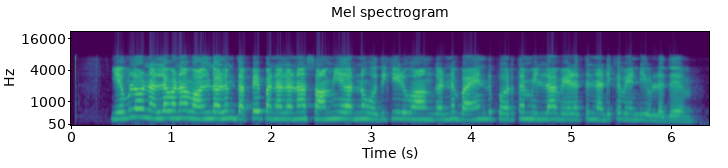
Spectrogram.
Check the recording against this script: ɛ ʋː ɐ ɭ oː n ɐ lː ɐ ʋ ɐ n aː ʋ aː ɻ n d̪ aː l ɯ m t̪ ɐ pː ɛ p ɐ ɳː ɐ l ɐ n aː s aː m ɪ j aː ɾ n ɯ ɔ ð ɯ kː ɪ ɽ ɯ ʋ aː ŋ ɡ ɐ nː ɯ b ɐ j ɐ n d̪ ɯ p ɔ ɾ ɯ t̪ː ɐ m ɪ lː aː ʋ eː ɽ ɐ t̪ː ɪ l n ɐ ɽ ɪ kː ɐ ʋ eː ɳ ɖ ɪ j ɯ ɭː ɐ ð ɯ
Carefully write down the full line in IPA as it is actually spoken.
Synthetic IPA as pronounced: ɛ ʋː ɐ ɭ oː n ɐ lː ɐ ʋ ɐ n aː ʋ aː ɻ n d̪ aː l ɯ m t̪ ɐ pː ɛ p ɐ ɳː ɐ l ɐ n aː s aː m ɪ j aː ɾ n ɯ ɔ ð ɯ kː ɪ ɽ ɯ ʋ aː ŋ ɡ ɐ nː ɯ b ɐ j ɐ n d̪ ɯ p ɔ ɾ ɯ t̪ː ɐ m ɪ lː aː ʋ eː ɽ ɐ t̪ː ɪ l n ɐ ɽ ɪ kː ɐ ʋ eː ɳ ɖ ɪ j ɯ ɭː ɐ ð ɯ

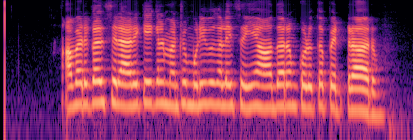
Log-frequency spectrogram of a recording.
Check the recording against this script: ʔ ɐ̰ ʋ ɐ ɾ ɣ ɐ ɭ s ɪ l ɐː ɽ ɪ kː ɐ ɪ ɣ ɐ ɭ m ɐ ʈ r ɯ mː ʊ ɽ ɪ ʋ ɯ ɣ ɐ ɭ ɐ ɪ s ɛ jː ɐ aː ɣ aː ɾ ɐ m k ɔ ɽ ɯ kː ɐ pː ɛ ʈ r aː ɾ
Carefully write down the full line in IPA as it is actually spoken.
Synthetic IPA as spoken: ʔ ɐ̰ ʋ ɐ ɾ ɣ ɐ ɭ s ɪ l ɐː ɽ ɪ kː ɐ ɪ ɣ ɐ ɭ m ɐ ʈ r ɯ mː ʊ ɽ ɪ ʋ ɯ ɣ ɐ ɭ ɐ ɪ s ɛ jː ɐ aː ð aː ɾ ɐ m k ɔ ɽ ɯ kː ɐ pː ɛ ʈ r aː ɾ

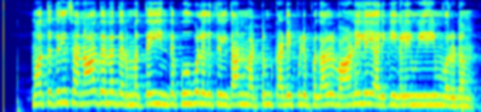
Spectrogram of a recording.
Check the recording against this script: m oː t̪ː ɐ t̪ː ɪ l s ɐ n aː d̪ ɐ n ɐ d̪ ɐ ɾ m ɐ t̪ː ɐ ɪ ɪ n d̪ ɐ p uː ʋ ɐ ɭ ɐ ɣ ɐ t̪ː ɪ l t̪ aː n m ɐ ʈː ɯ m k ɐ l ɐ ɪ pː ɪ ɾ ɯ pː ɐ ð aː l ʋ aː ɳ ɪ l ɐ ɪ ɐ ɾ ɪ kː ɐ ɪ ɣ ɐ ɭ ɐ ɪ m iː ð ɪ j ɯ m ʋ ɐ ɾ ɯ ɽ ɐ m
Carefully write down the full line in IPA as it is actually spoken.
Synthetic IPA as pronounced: m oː t̪ː ɐ t̪ː ɪ l s ɐ n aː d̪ ɐ n ɐ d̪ ɐ ɾ m ɐ t̪ː ɐ ɪ ɪ n d̪ ɐ p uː ʋ ɐ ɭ ɐ ɣ ɐ t̪ː ɪ l t̪ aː n m ɐ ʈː ɯ m k ɐ ɽ ɐ ɪ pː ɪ ɽ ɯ pː ɐ ð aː l ʋ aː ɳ ɪ l ɐ ɪ ɐ ɾ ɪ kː ɐ ɪ ɣ ɐ ɭ ɐ ɪ m iː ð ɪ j ɯ m ʋ ɐ ɾ ɯ ɽ ɐ m

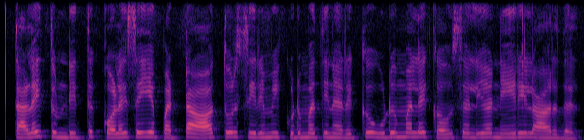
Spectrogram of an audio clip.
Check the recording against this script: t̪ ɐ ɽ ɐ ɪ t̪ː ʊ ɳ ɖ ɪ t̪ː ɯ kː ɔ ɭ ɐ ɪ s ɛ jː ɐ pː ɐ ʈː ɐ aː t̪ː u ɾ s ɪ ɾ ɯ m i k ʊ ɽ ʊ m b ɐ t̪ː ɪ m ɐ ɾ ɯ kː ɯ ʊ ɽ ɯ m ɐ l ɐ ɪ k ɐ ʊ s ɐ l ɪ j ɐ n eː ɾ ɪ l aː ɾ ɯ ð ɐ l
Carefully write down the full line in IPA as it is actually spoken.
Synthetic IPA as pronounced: t̪ ɐ l ɐ ɪ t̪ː ʊ ɳ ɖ ɪ t̪ː ɯ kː ɔ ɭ ɐ ɪ s ɛ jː ɐ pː ɐ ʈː ɐ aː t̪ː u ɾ s ɪ ɾ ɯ m i k ʊ ɽ ʊ m b ɐ t̪ː ɪ n ɐ ɾ ɯ kː ɯ ʊ ɽ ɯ m ɐ l ɐ ɪ k ɐ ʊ s ɐ l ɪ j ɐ n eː ɾ ɪ l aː ɾ ɯ ð ɐ l

